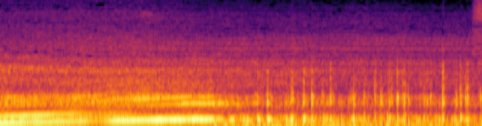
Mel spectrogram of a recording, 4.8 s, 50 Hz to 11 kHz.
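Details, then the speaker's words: 1992 Ferrari F40, first drive after three months of major service and full inspection: clean climbing engine note through revs then crisp burbling idle; normal revving, sounds as it should. "pretty good that's what it's supposed to sound like"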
